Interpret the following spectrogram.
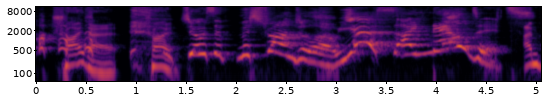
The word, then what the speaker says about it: Mastrangelo: Joseph Mastrangelo.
